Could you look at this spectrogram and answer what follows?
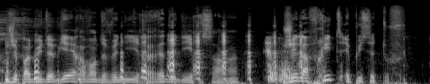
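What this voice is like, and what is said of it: Belgian French accent. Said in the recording (French): “je suis belge d'origine ... ça s'entend à ton accent”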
